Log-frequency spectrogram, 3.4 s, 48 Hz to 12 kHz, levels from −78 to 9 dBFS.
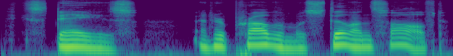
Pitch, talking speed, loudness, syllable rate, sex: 120 Hz, 140 wpm, -18 LUFS, 3.9 syllables/s, male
